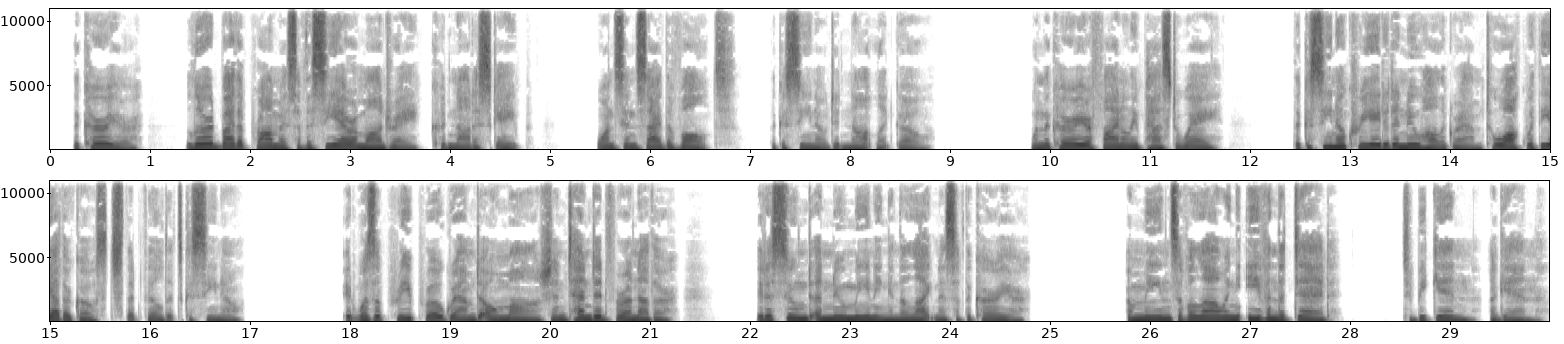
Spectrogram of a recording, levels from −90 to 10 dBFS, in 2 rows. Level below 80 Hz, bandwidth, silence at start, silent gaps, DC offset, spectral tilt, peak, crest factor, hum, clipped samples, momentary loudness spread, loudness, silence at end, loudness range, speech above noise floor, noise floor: -66 dBFS; 11 kHz; 0.25 s; 8.86-9.80 s, 16.96-17.89 s, 24.82-25.74 s; under 0.1%; -4.5 dB/octave; -4 dBFS; 18 dB; none; under 0.1%; 13 LU; -21 LUFS; 0.1 s; 5 LU; 67 dB; -88 dBFS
